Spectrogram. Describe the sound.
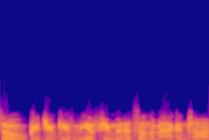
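A man speaks over the phone in an interview, his voice thin and band-limited, boxy and tinny with no low bass or crisp highs, talking steadily at even loudness.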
